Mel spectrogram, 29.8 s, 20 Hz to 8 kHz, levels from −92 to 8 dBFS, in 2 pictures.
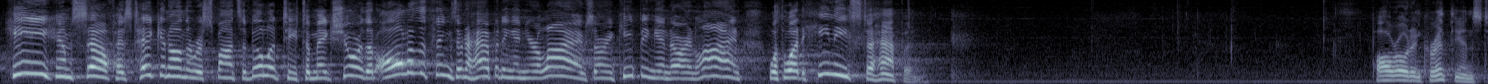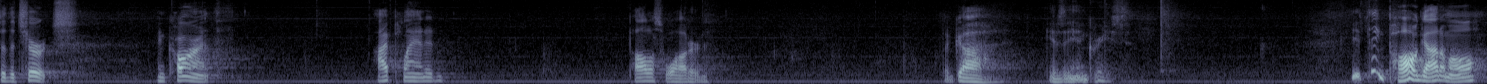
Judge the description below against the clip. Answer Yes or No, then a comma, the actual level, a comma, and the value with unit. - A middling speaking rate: No, slow, 115 wpm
